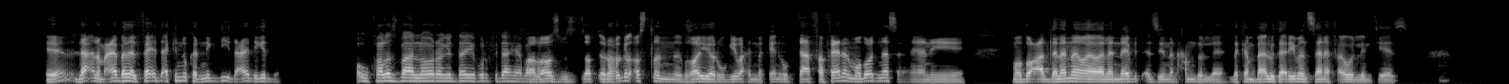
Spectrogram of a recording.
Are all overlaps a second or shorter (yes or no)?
yes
